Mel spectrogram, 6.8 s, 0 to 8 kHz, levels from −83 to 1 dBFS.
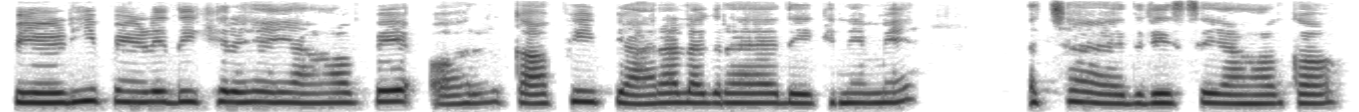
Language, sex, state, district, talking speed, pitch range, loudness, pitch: Hindi, female, Chhattisgarh, Sarguja, 185 wpm, 250-280 Hz, -18 LUFS, 260 Hz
